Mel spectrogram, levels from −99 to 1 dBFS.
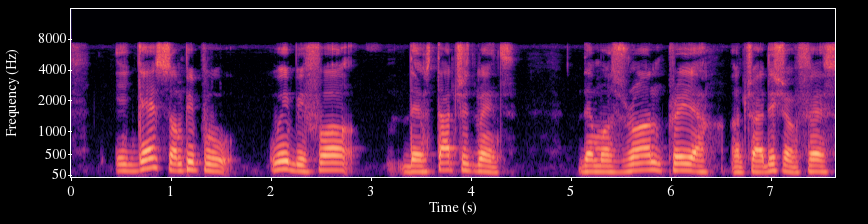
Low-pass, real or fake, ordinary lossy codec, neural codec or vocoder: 7.2 kHz; real; none; none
